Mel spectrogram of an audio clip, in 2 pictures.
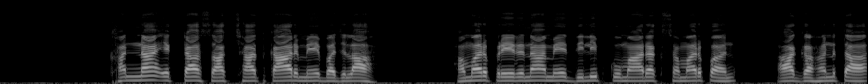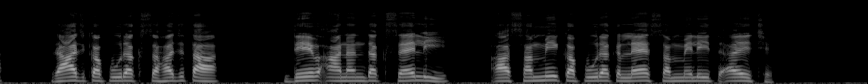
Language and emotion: Maithili, neutral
